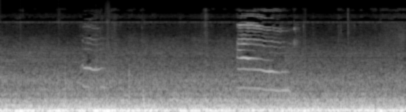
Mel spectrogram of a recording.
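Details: Two brief meows, the second higher and drawn out, from Gato, a male Siberian kitten about three months old and newly brought home, heard above a heavy, steady low-pitched rumble.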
